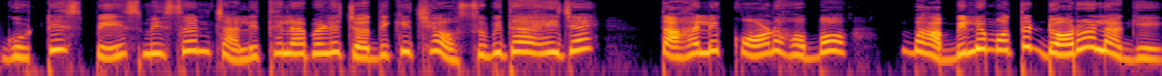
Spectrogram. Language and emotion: Odia, fearful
